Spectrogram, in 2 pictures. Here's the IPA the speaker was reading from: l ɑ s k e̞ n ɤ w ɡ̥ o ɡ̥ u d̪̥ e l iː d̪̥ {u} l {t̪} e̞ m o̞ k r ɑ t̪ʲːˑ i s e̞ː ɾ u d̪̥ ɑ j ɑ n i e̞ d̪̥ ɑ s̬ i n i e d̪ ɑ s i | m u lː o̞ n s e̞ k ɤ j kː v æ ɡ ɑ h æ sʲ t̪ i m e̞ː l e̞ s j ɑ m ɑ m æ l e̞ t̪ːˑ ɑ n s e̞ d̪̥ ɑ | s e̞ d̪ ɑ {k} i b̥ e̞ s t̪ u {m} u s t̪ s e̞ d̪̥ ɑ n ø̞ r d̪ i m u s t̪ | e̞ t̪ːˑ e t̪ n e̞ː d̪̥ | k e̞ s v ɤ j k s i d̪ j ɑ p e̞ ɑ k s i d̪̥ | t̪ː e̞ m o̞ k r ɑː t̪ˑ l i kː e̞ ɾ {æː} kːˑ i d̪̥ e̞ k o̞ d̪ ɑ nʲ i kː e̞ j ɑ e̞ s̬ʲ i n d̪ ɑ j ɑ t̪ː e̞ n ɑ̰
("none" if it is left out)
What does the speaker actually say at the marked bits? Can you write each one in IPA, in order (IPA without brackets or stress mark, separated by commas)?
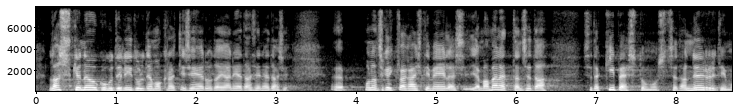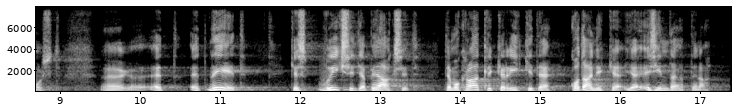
u, d̪, k, m, iː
